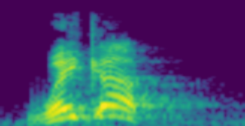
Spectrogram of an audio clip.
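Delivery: urgent wake-up cry; emphatic command. Retold or imitated. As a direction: rouse the sleepers sharply. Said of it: "It's an imperative, emphatic".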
